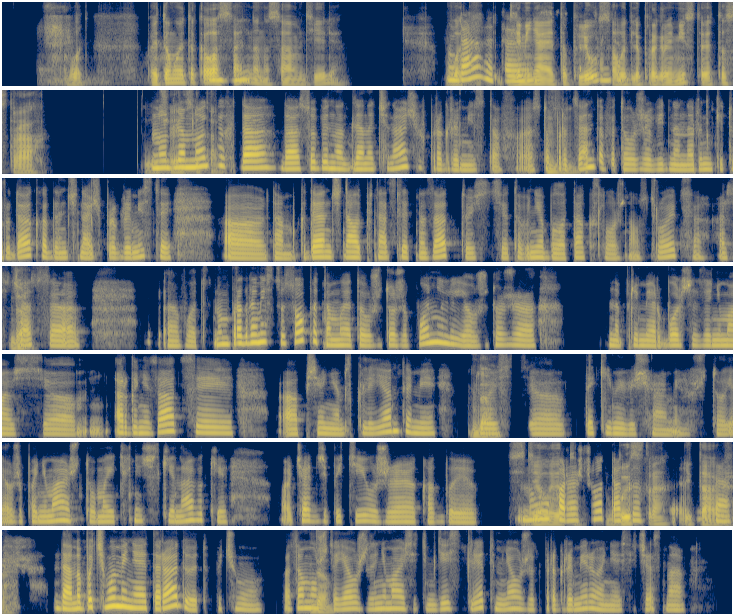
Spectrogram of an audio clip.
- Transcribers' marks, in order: tapping
- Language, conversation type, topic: Russian, unstructured, Что нового в технологиях тебя больше всего радует?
